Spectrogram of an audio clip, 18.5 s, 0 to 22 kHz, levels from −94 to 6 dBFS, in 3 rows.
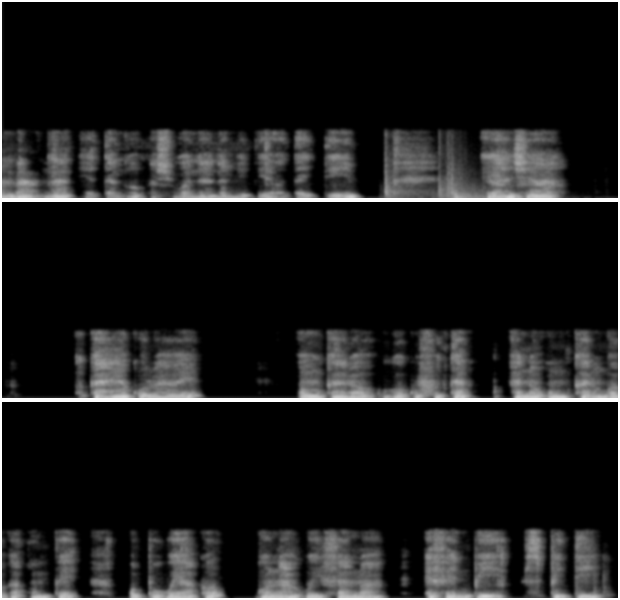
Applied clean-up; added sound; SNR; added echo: neural separator model SepFormer DNS4.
